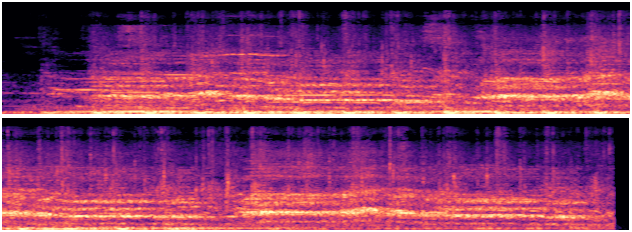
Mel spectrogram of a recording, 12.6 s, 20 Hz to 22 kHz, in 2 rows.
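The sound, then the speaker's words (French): A crowd of wrestling fans at a Banger Zone Wrestling show roars and chants loudly and continuously, voices swelling in rhythmic waves for about twelve seconds before cutting off abruptly. “Et quelques sons, donc on avait, pour la faire simple, un show de la Banger Zone Wrestling consiste en, déjà pour commencer tout de même, une foule de passionnés prêts à donner de la voix pendant 4 heures.”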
